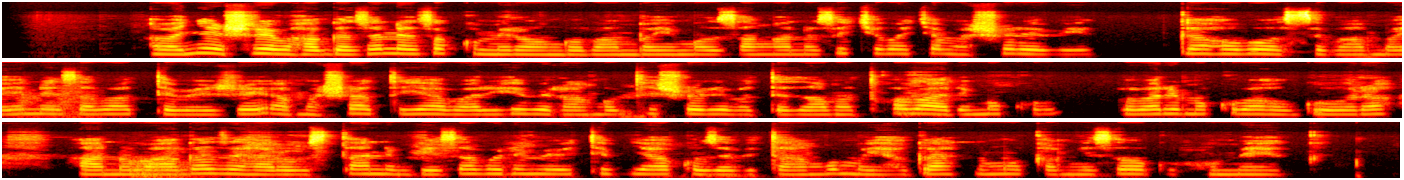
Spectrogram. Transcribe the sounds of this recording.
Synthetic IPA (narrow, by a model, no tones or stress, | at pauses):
aβaɲeʃuɾiβaɦaɡaze̞ne̞ːzakumiɾo̞ːŋɡo̞βaːmbajemuzaŋɡano̞ziciβacamaʃuːɾeβi | ɡ̥aɦo̞βo̞ːse̞βaːmbaje̞ne̞ːzaβate̞βe̞ʒe̞amaʃaːtijaːβaaɾiɦeβiɾaːŋɡo̞bɟiʃuɾeβate̞zamatkwa | βaɾimo̞kuβahuɡuːɾahaːn̥huβahaɡaze̞ɦaɾuβusi̥tanibɡiːzaβuɾimiβitibjaːkoze̞βitaːŋɡumujaɡanumŋuːkamɲiːzawoɡuhomekḁ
